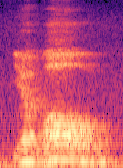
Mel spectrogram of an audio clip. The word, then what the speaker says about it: Yabal: So it's Yah-ba-la. That's how you spell it for you Hebrew scholars. Yabal is how you say it.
